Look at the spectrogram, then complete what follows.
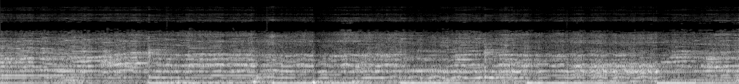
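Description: Javanese gamelan music: bronze kettle gongs and other metallophones ringing in sustained tones over a deep low pulse, with a voice singing in a wavering line over the ensemble.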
